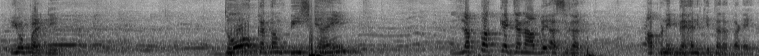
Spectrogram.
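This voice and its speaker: A man's voice: sits high, expressive, long pauses, noisy background. A man preaching a mourning sermon to a congregation, impassioned and rising into wailing lament. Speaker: Shia majlis orator. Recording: echoey hall with crowd. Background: crowd weeping.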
